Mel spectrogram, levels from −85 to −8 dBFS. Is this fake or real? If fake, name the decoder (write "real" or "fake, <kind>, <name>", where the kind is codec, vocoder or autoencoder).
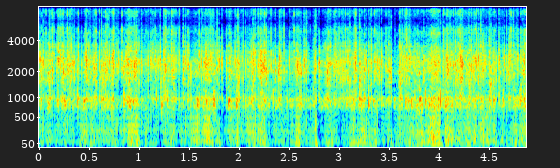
fake, vocoder, Vocos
